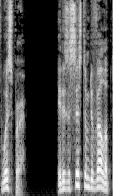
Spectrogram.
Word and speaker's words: WSPR: His idea centered on a technology called Whisper, Weak Signal Propagation Reporter, pronounced Whisper.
